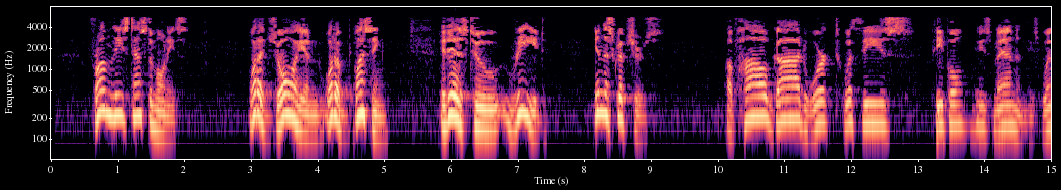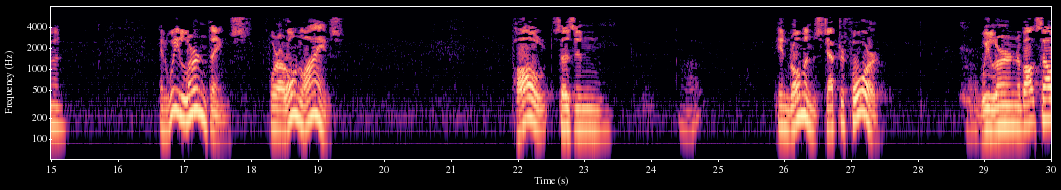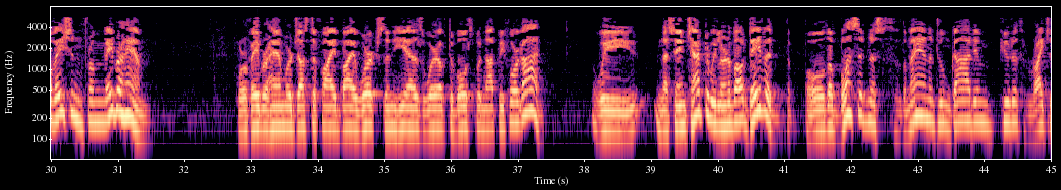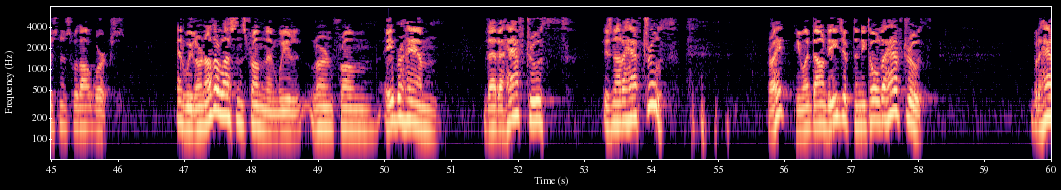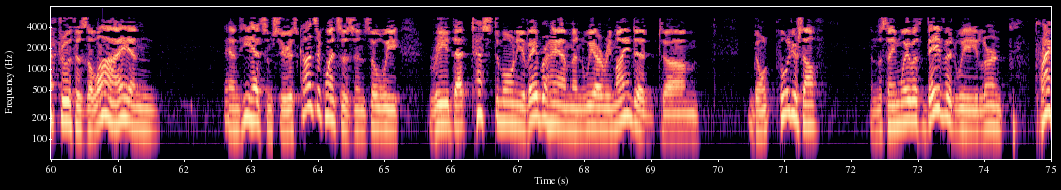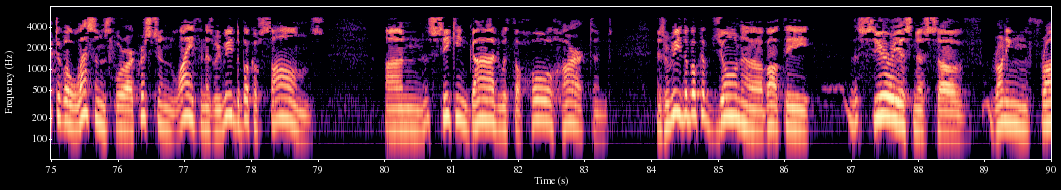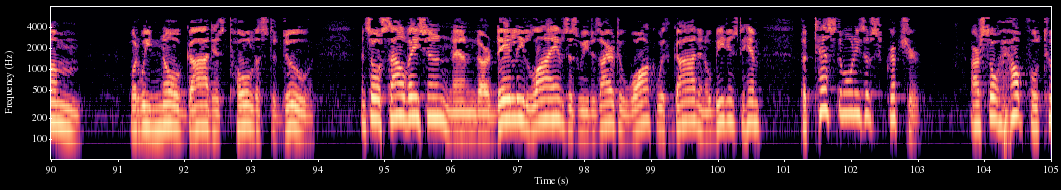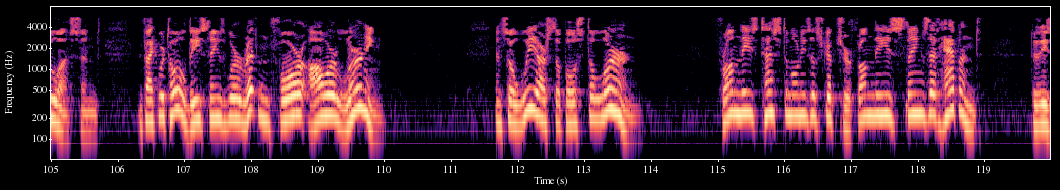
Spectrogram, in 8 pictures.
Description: Sermon Audio Passage: Exodus 4 Service Type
